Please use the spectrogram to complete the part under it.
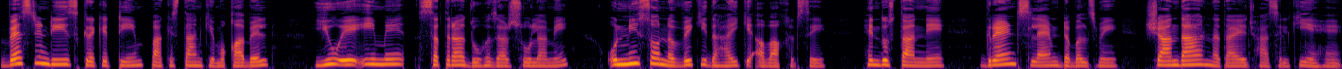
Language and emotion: Urdu, neutral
